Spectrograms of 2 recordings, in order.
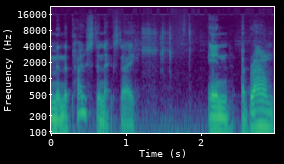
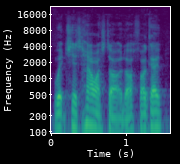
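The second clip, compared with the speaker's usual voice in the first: ordinary talk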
